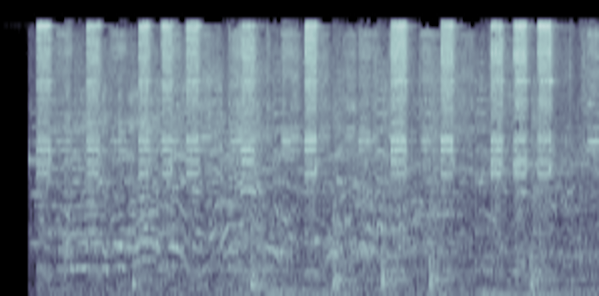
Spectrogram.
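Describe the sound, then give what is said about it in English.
Car horns honk from a line of cars coming round a corner on a town street during an election rally, with a few sustained honks over a steady hubbub of crowd noise and voices. “this line of cars comes around the corner. Honking. Endless honking.”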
